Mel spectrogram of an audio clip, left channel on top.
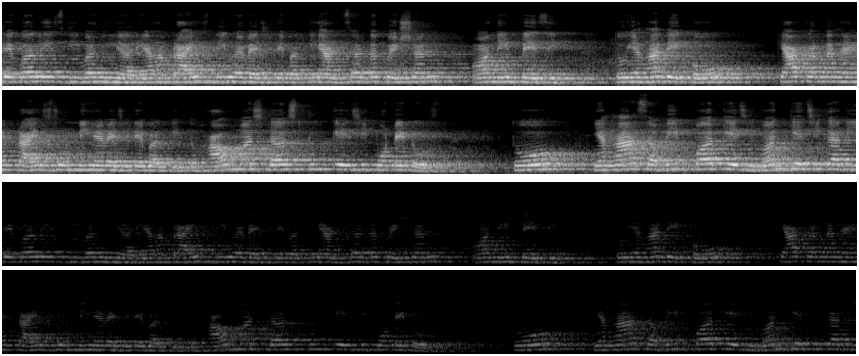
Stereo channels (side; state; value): right; quieter; 30.0 dB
